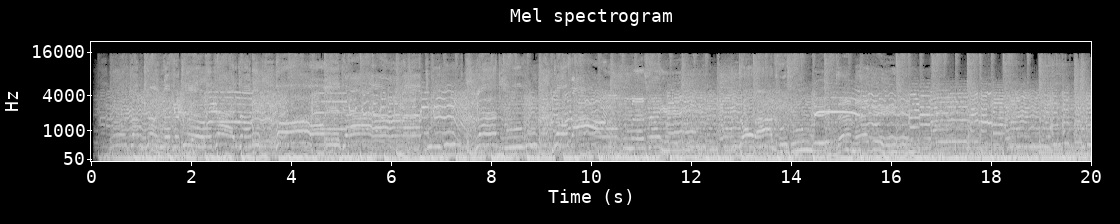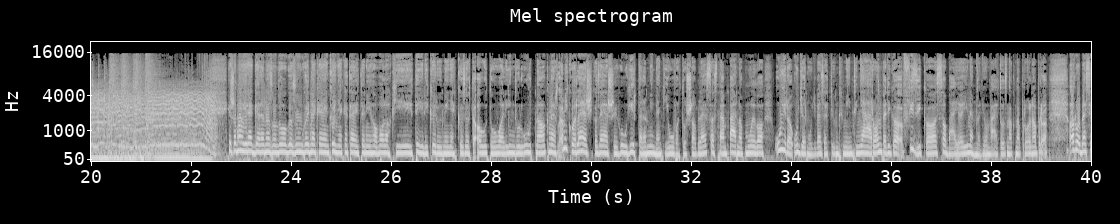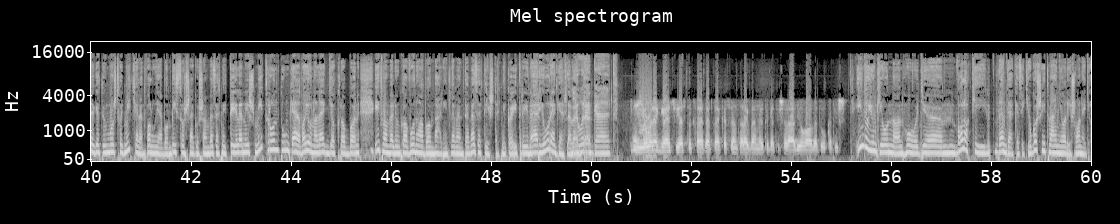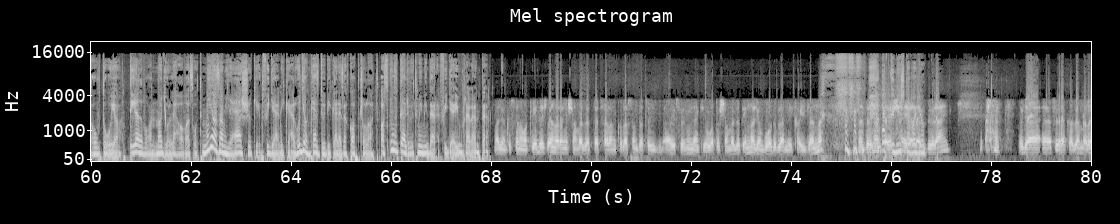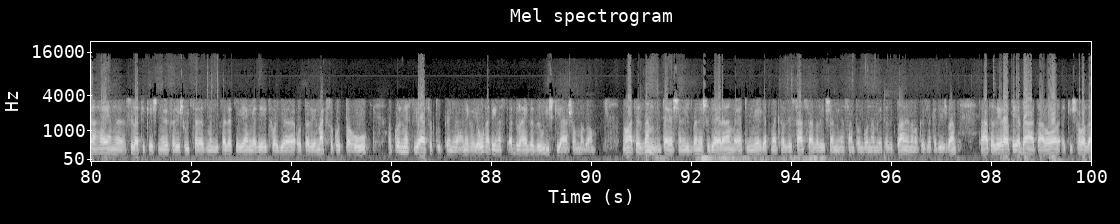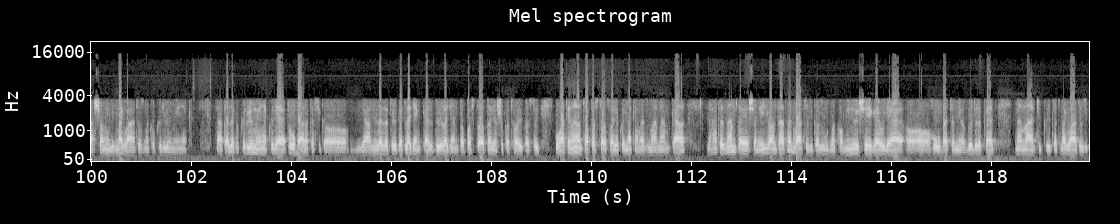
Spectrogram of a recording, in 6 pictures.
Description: Ma reggel a Jó reggelt, Erdély! műsorában a tél valódi arcáról beszélgettünk – arról, amely az utakon köszön vissza ránk.
Nem maradt ki az sem, mi az, aminek télen kötelezően ott kell lennie az autóban: olyan eszközök és felszerelések, amelyek nemcsak kényelmet, hanem adott esetben biztonságot vagy akár megoldást jelenthetnek egy váratlan helyzetben. Hasznos tanácsok, életmentő tippek és téli túlélőpraktikák – erről szólt a mai beszélgetés a Jó reggelt, Erdély!-ben:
